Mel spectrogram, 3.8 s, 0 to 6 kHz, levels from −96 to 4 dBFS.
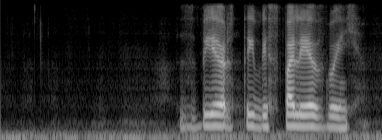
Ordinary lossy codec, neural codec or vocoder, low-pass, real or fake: none; autoencoder, 22.05 kHz, a latent of 192 numbers a frame, VITS, trained on many speakers; 5.4 kHz; fake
